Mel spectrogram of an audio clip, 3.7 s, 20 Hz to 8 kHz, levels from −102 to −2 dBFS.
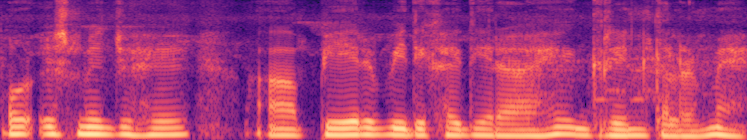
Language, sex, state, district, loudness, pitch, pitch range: Hindi, male, Arunachal Pradesh, Papum Pare, -15 LUFS, 140 Hz, 130-150 Hz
